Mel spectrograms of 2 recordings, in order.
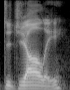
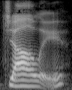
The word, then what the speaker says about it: Djali: I think it's just pronounced Jolly. – It is just Jolly, but I have to say it that way just for the first time to point out that it is a D-J-A-L-I. – To our dumb American brains, it's Djali, but we're just going to say Jolly because that's easier to pronounce and it's also correct. Jolly, who is able to kind of like count and kind of like the tricks that people will like have their dogs do.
